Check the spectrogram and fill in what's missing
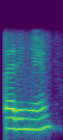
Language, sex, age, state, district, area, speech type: Tamil, female, 45-60, Tamil Nadu, Kanchipuram, urban, conversation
